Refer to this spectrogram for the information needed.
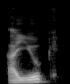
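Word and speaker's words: Aiyuk: Ayuk. – Brandon Ayuk.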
